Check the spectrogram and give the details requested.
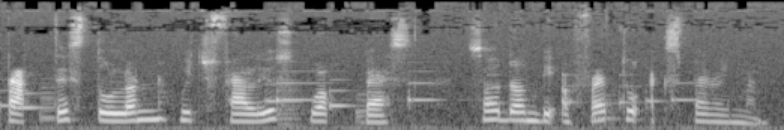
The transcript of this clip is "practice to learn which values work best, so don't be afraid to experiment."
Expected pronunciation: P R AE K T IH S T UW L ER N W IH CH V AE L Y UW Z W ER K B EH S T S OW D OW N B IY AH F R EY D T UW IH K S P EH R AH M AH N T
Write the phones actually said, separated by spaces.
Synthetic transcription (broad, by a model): P R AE K T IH S T UW L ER N W IH CH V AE L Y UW S W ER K B EH S T S OW D OW N B IY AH F EY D T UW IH K S P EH R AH M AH N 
